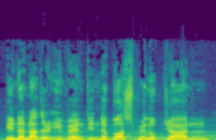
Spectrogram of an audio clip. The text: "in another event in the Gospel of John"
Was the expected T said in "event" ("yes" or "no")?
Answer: yes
